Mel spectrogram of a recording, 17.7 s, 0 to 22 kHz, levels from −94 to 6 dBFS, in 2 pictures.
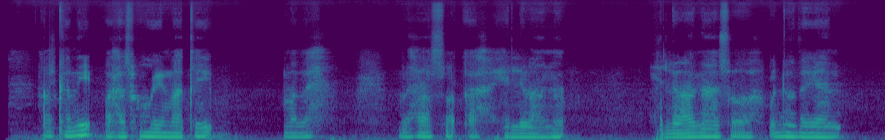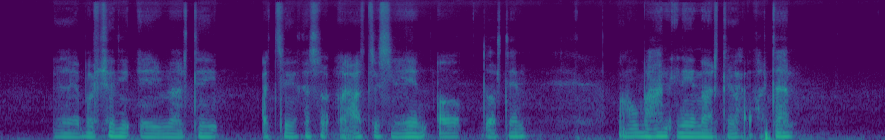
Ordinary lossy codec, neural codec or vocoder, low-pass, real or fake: none; codec, 44.1 kHz, 2.6 kbps, SNAC; none; fake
